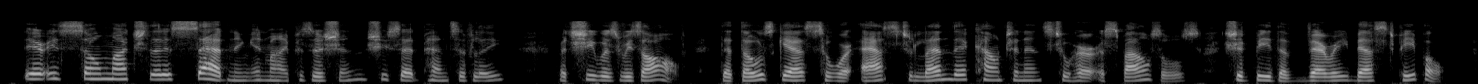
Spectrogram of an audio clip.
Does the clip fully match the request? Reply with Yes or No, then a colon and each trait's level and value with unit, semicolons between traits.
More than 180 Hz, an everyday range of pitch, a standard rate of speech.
Yes: high, 190 Hz; average, 3.5 semitones; average, 145 wpm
